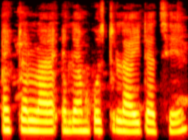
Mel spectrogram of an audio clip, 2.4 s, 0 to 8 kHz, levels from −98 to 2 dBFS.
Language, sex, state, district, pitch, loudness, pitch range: Bengali, female, West Bengal, Jhargram, 205 Hz, -16 LUFS, 200-215 Hz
